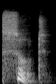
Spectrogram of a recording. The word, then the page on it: soot: British English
